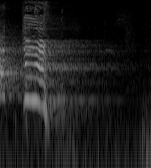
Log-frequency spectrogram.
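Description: A gospel singer's loud, pitched sung cry, bending in pitch and ending about three-quarters of a second in. After it the sound dies away steadily to near quiet, as at the end of a song.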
